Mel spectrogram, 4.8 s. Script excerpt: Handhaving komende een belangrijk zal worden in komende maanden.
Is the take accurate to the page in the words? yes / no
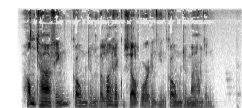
yes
